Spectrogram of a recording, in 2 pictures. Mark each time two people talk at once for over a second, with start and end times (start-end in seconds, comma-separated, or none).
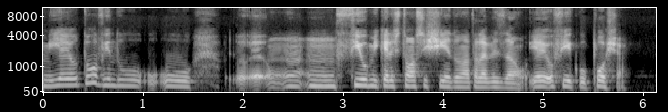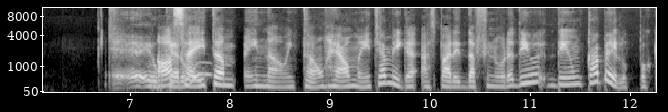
none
